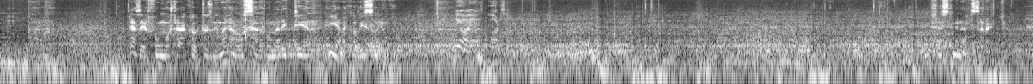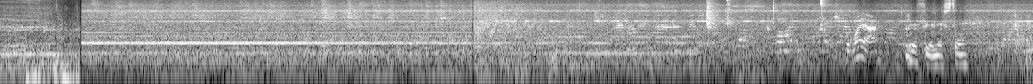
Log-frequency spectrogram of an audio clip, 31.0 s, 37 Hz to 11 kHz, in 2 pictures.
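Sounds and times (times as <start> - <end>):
car cabin road rumble: 0.0 - 16.7
steady hum with whine: 0.0 - 31.0.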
